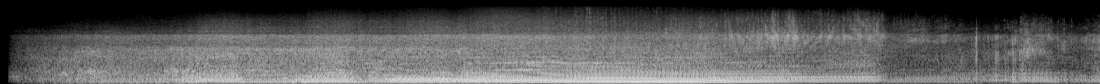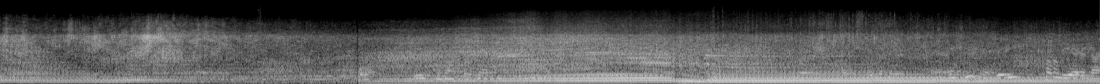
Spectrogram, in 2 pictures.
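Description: The 1934 Alfa Romeo P3 "Tipo B" Grand Prix car's supercharged 3.2-litre straight-eight engine running as the car drives past. It is loud for the first several seconds, then drops suddenly. Later the engine note rises, falls sharply just before the end, and holds steady.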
